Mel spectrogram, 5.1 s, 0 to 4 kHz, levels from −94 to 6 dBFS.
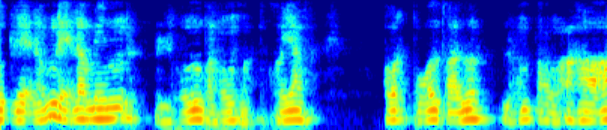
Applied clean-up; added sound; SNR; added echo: neural mask model DeepFilterNet 3.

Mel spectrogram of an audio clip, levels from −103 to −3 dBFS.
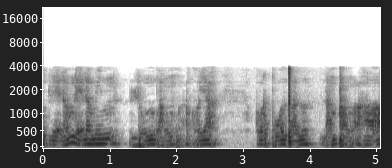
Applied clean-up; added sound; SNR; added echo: none; Car; 5 dB; reverberation time 0.2 s.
